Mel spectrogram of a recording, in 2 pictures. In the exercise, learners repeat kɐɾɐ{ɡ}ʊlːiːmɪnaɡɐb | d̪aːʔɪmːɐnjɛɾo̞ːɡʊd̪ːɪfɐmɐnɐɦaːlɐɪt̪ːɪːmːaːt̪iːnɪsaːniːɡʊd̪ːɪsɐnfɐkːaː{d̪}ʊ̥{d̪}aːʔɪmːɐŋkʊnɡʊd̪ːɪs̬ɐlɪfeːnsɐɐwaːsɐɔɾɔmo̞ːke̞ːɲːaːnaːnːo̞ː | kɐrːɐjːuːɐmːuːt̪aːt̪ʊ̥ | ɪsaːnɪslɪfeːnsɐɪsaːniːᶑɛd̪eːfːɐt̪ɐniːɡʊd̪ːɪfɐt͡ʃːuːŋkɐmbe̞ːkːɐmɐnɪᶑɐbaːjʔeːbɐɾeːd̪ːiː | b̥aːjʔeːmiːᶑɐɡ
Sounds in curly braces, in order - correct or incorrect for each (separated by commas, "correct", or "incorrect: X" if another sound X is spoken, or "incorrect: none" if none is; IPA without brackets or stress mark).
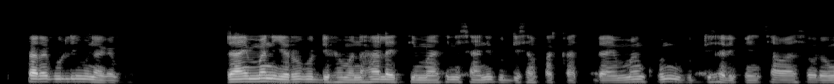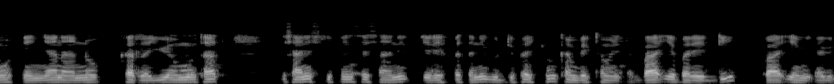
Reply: correct, incorrect: t̪, correct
